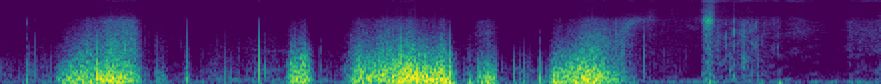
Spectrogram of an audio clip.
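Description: Rustling and handling noise as a phone is moved about against bedding: three swishes of about half a second each, with a few sharp clicks between them.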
